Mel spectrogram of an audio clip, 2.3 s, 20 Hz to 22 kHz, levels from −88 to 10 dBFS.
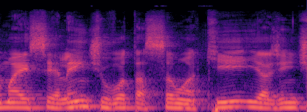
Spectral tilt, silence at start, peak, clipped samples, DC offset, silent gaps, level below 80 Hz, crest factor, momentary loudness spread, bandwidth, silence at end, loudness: -5 dB/octave; 0 s; -8 dBFS; under 0.1%; under 0.1%; none; -44 dBFS; 14 dB; 2 LU; 15.5 kHz; 0 s; -22 LUFS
